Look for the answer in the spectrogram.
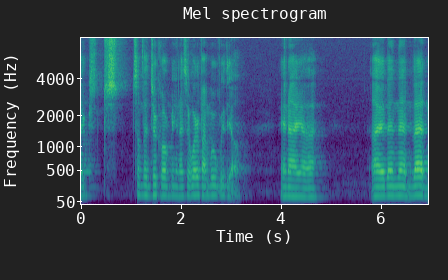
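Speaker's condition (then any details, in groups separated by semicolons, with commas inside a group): Cerebral palsy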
